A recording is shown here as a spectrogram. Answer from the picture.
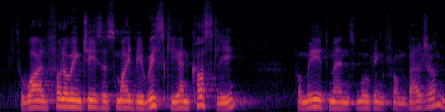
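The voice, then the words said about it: Slightly unusual foreign accent. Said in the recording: “my accent is a bit strange”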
